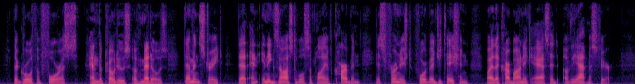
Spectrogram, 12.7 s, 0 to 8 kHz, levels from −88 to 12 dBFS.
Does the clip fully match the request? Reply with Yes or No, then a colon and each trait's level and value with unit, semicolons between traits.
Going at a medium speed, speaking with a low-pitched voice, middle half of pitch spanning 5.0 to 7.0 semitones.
No: slow, 130 wpm; very low, 95 Hz; average, 5.3 semitones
